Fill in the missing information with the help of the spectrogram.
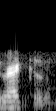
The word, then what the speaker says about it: Raghu: R-A-V as in Victor I. – R-A-V-I. – And then Raghu, R-A-G-H-U. – R-A-G-H-U.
